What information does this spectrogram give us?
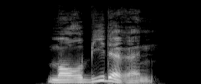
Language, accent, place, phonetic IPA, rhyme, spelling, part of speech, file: German, Germany, Berlin, [mɔʁˈbiːdəʁən], -iːdəʁən, morbideren, adjective, De-morbideren.ogg
- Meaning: inflection of morbid: 1. strong genitive masculine/neuter singular comparative degree 2. weak/mixed genitive/dative all-gender singular comparative degree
